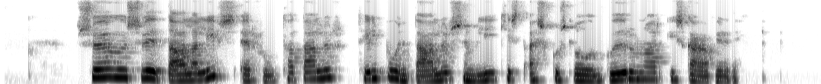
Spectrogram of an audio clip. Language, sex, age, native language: Icelandic, female, 50-59, Icelandic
